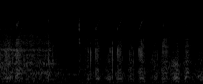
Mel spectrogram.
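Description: Faint, quick scratching of a stick of hard engineer's chalk rubbed back and forth along an engine oil dipstick.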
